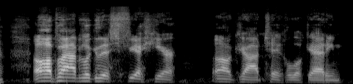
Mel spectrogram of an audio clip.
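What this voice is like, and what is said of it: Exaggerated northern accent. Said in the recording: “He had the most northern accent possible. It's like a caricature of a northern.”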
